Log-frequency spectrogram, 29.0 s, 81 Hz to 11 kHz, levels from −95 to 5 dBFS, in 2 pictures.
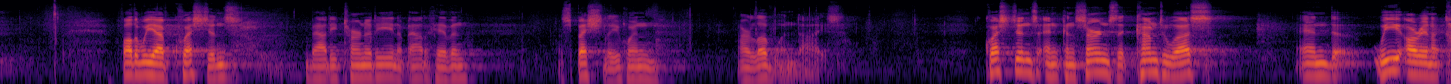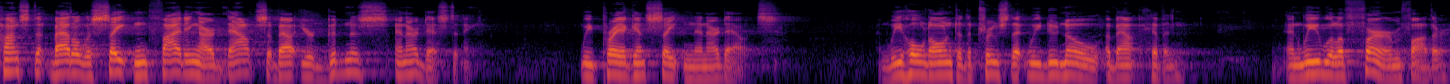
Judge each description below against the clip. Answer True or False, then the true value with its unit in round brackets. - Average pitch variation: True (3.9 semitones)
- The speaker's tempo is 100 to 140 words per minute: True (135 wpm)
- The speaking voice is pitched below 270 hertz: True (140 Hz)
